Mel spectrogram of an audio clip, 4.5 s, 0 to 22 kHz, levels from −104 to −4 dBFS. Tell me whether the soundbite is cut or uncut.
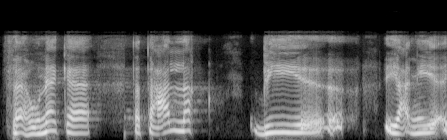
cut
